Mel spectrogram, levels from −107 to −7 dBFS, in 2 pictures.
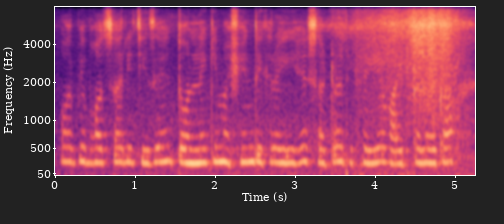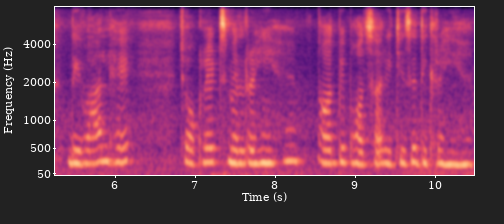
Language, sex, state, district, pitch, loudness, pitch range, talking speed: Hindi, female, Uttar Pradesh, Jalaun, 245 Hz, -20 LUFS, 235-255 Hz, 190 wpm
